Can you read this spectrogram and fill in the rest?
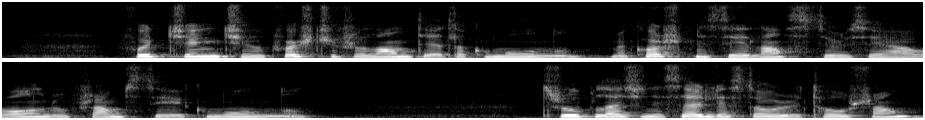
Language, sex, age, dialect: Faroese, female, 15-35, Suðurstreymoy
